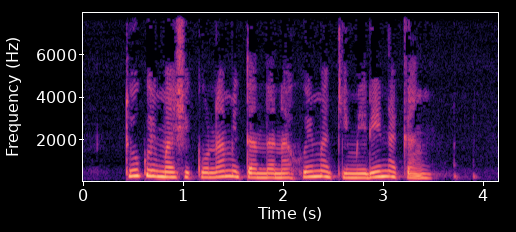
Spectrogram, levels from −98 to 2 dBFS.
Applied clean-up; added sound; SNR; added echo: none; none; none; none.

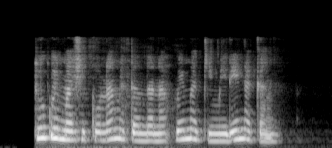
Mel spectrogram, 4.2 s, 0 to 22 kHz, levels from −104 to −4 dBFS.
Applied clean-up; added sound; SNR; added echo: neural mask model DeepFilterNet 3.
